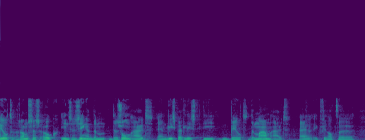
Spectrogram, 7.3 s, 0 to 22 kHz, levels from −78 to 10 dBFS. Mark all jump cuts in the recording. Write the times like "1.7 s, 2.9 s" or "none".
5.9 s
